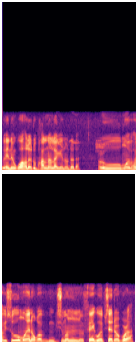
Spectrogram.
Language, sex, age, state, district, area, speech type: Assamese, male, 18-30, Assam, Lakhimpur, rural, spontaneous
